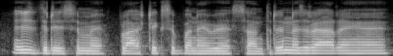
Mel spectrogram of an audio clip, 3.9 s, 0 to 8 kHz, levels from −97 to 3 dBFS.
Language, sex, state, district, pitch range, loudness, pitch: Hindi, male, Jharkhand, Garhwa, 140-150 Hz, -15 LUFS, 150 Hz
